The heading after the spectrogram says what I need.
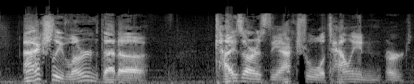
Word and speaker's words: Caesar: actually learned that uh kaiser is the actual italian or latin way to pronounce uh caesar because they actually have the c as a k sound so for instance instead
